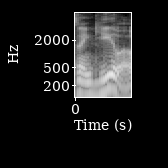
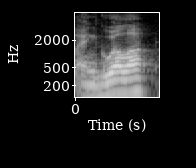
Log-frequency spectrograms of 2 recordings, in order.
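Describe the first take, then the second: First: The middle syllable does not sound like 'quill'. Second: The middle syllable sounds like 'quill'. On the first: This is how it was learned in childhood. The speaker calls it wrong. "I learned it as Anguilla" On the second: This is how the locals say it. The speaker calls it right. "It's like Quill"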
